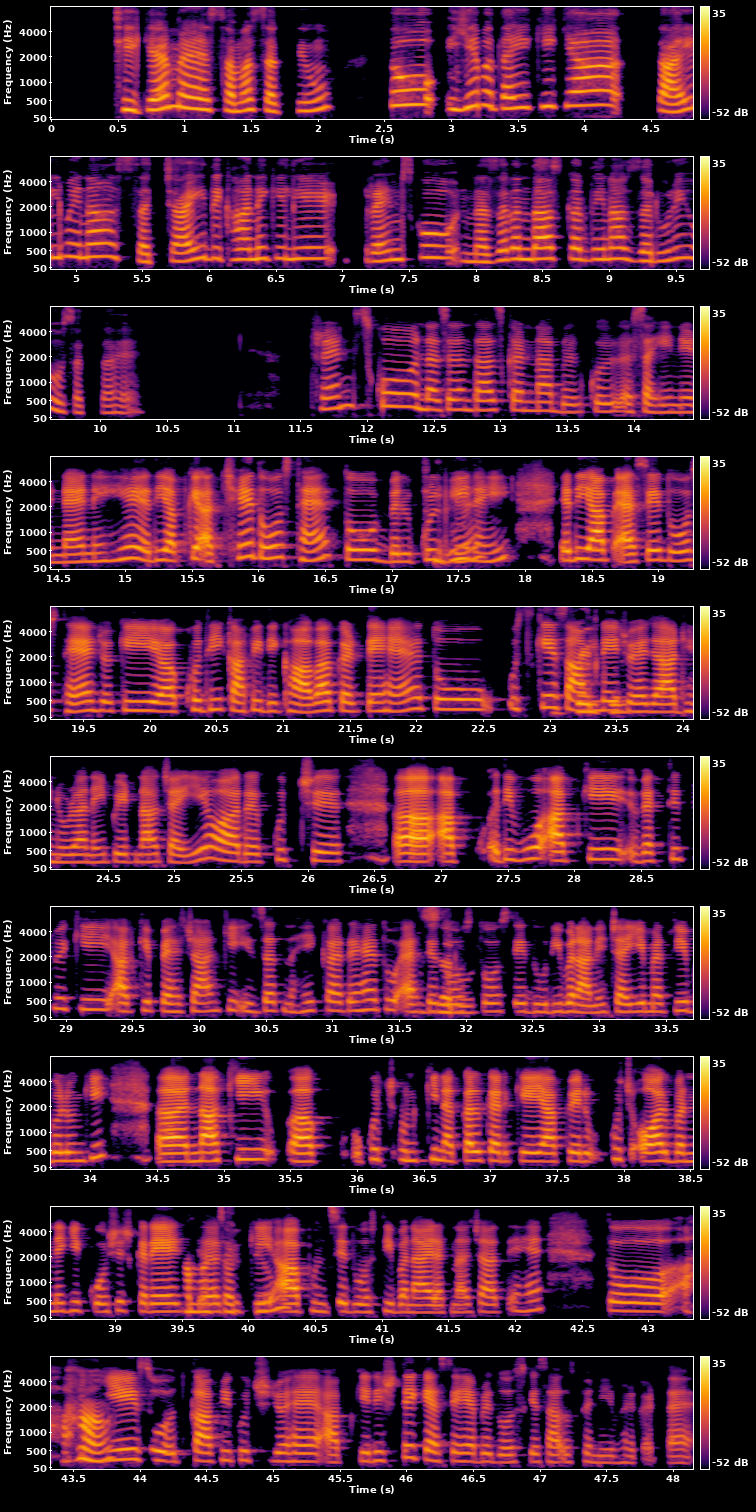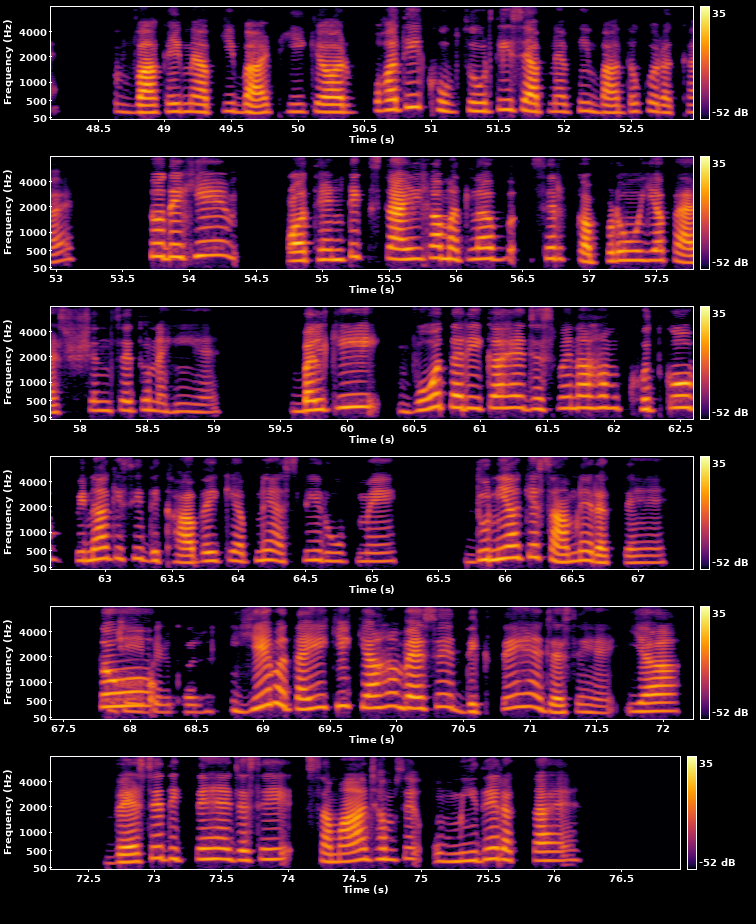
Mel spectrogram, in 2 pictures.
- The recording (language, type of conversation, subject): Hindi, podcast, आपके लिए ‘असली’ शैली का क्या अर्थ है?
- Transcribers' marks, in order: in English: "स्टाइल"; in English: "ट्रेंड्स"; in English: "फ़्रेंड्स"; in English: "ऑथेंटिक स्टाइल"; in English: "फ़ैशन"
